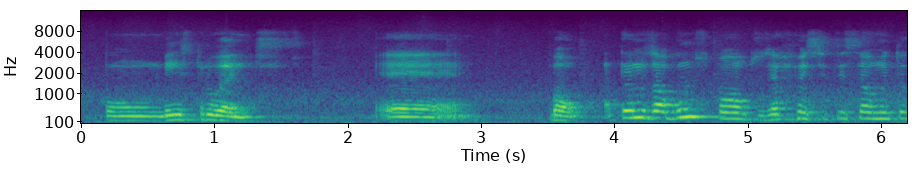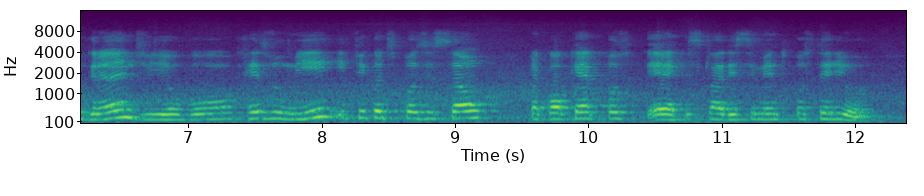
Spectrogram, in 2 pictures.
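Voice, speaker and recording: Amid noticeable background noise and audible room echo, a woman at medium pitch speaks at a fairly slow pace with lively intonation. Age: 60s. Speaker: social institution director. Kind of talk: public consultation statement. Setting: video call. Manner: hesitant fillers.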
